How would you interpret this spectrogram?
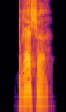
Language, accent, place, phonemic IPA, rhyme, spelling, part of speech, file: German, Germany, Berlin, /ˈbʁɛʃə/, -ɛʃə, Bresche, noun, De-Bresche.ogg
- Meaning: breach (gap or opening made by breaking or battering)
